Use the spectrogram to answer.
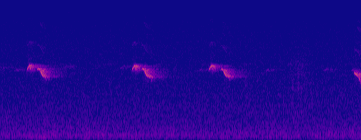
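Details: Returning bird singing love songs at night; four short two-part whistled phrases, each a quick rise and dip, repeated roughly every one and a half to two seconds.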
